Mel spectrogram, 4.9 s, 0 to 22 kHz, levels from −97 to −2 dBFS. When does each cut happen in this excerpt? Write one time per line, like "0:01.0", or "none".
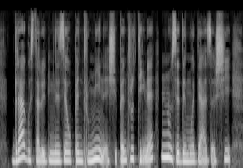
0:03.1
